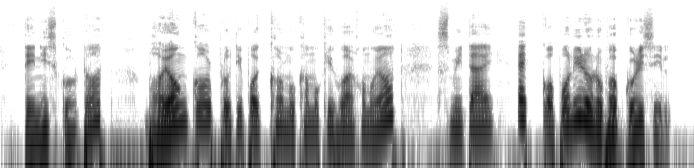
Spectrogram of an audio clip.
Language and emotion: Assamese, fearful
